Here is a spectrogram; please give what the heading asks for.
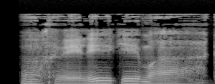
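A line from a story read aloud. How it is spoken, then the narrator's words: Whispered moan. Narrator (Russian): шепотом застонал попаданец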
